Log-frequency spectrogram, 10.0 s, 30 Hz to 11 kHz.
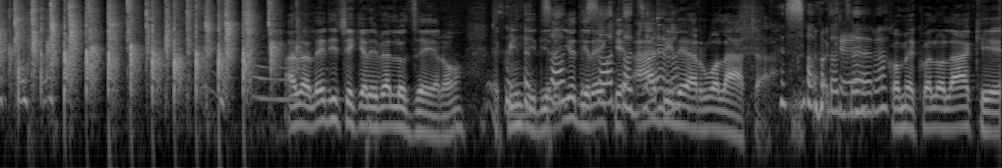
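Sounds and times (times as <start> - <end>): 
applause from a small group: 0.0 - 3.2
speech: 2.9 - 10.0.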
